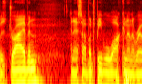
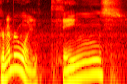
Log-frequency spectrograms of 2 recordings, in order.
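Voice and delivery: slow, higher, words stretched out; 7 semitones higher, slower than usual. Real, not acted. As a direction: drag out the key words with swooping pitch. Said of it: "It sounds so slow".

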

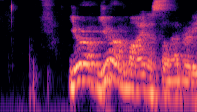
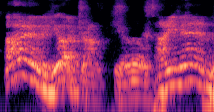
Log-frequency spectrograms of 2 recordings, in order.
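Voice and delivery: put-on slow, swooping drunken retort; indignant drunk driver; 4 semitones higher than usual. Coach driver retorting to a passenger, tipsily indignant. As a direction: throw the accusation back, slurred and drawn out.

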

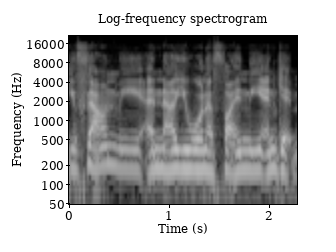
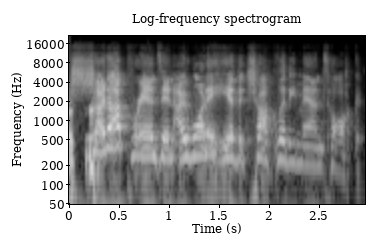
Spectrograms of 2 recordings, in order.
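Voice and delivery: loud, high comic scolding; mock angry outburst; 7 semitones higher, 8 dB louder than usual. [name] silencing the host to hear the guest, loudly scolding. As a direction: cut him off with a hammed-up yell.

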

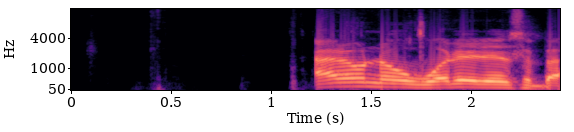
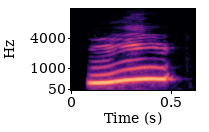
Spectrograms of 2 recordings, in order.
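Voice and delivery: high, thin squeak; imitated chair creak; 4 dB louder than usual. Storyteller mimics the chair creaking under him, high squeak. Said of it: "not supposed to make that noise".

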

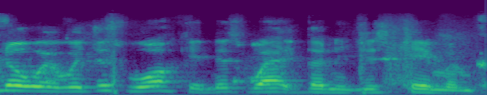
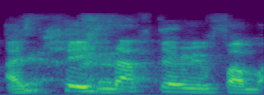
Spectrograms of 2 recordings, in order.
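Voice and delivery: ordinary talk, nothing marked

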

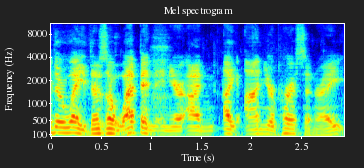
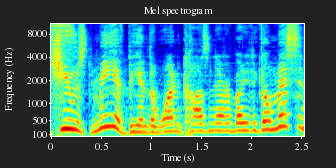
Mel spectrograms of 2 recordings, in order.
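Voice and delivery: louder, higher indignant undertaker; annoyed accusation; 9 semitones higher, 10 dB louder than usual. Acted. Undertaker accusing the traveler of being a street tough, indignant. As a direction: accuse them of being ruffians.

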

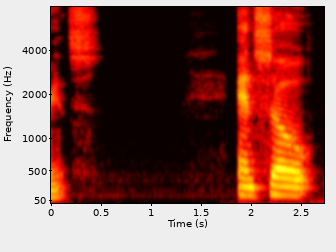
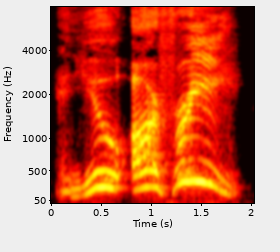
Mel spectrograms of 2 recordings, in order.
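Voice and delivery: high, loud, drawn-out cry; exultant, full-voiced declaration; triumphant proclamation; 12 semitones higher, 8 dB louder, slower than usual. A narrator's reading. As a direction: shout freedom as the climax. Climax of the proclamation.

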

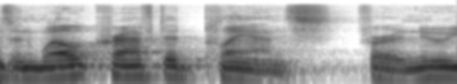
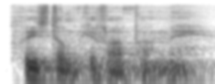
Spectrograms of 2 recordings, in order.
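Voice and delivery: much softer, low, pleading prayer; quiet begging; 5 semitones lower, 8 dB quieter, faster than usual. Retold or imitated. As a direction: plead softly like a man begging God. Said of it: "He is begging".

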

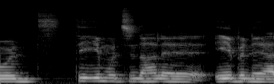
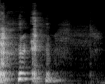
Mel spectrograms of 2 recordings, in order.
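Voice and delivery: choked cough; 12 semitones higher, 8 dB louder than usual. Retold or imitated. Acting choked up on phone.

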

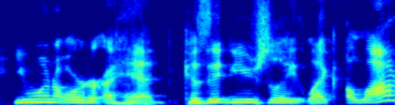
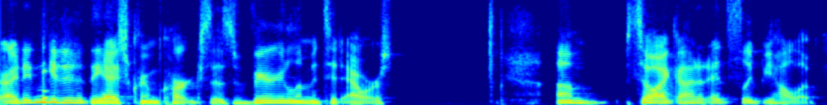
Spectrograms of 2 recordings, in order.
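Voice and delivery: ordinary delivery

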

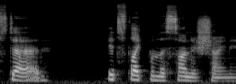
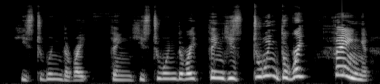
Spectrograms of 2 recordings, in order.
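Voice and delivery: from muttered to high, loud cry; mantra building to a shout; 7 semitones higher, 6 dB louder than usual. Acted. Traitor repeating his mantra over his father, rising to a shout. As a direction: build the mantra until it breaks into a yell.

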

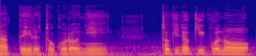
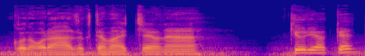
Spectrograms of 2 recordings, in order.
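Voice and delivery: raised, folksy Ibaraki country dialect; Ibaraki dialect skit; 2 semitones higher than usual. Acted. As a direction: play an old Ibaraki farmer chatting with a neighbour. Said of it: "こういうやつなんですよ".

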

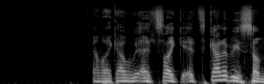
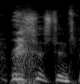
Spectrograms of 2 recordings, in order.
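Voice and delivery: Resistance coughed out quietly, higher; fake cough; 10 semitones higher, 7 dB quieter than usual. Shown as a demonstration. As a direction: hide the word Resistance in a pretend cough. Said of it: "like, pretending to cough".

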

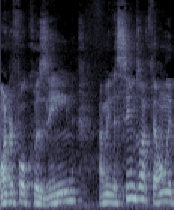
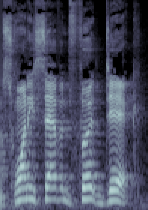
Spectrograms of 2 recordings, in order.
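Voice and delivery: "Twenty-seven foot dick" said slower and louder, each word hit; loud repeat; 5 semitones higher, 9 dB louder, slower than usual. Shown as a demonstration. Host repeating for the microphone, loud and slow. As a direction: belt it into the microphone. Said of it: "I'm gonna say this one more time".

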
